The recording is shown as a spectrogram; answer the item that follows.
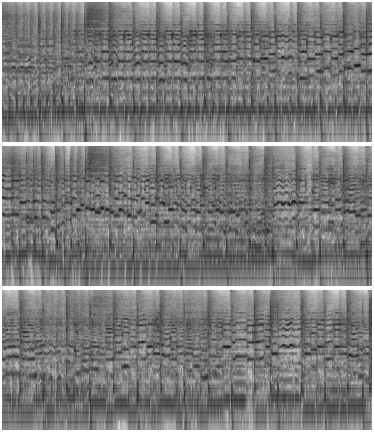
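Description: Live blues-rock band led by an electric guitar solo on a Gibson Les Paul through a Marshall amp, with bent, wavering lead notes over a steady drum beat and a low bass line.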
